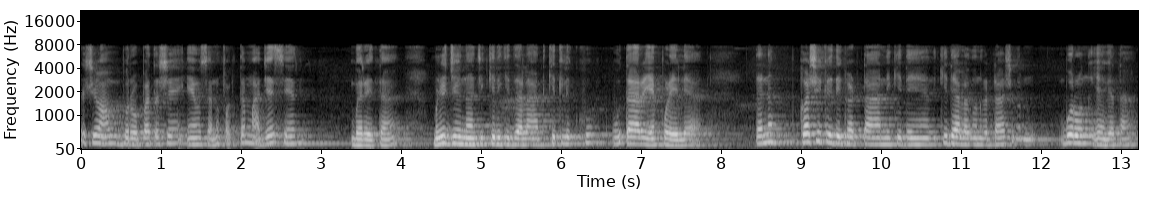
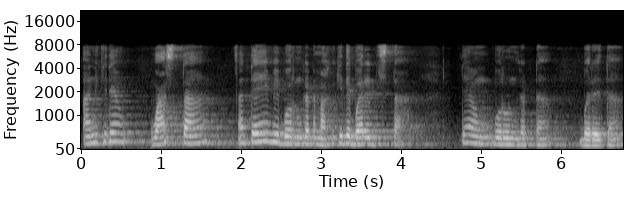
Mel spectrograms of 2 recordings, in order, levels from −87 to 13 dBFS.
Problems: background conversations at intervals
